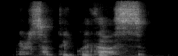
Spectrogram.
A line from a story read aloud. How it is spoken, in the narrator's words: whispered to him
